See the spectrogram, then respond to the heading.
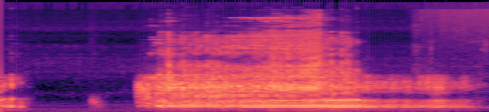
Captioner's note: bison roar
